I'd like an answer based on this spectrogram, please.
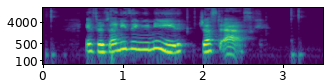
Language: English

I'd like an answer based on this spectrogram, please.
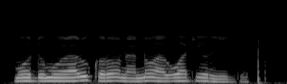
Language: Kikuyu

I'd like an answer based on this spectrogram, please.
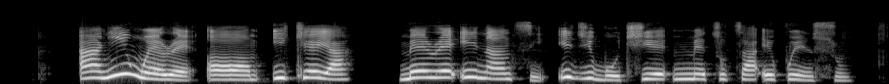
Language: Igbo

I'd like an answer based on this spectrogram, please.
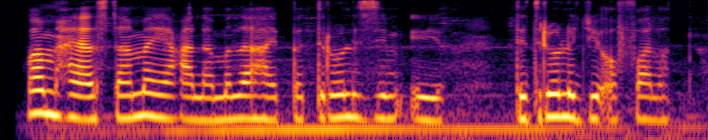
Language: Somali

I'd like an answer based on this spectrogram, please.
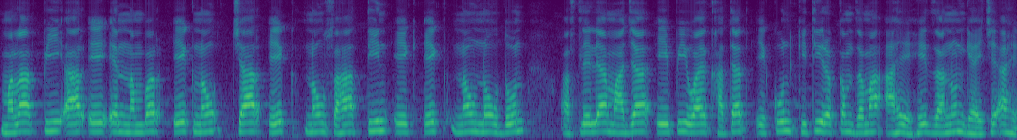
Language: Marathi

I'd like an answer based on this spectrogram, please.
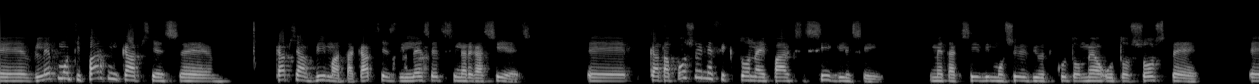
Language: Greek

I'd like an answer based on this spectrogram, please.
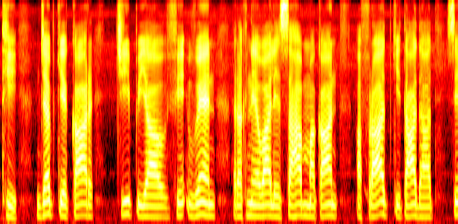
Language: Urdu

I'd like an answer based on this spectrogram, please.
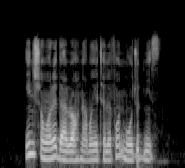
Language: Persian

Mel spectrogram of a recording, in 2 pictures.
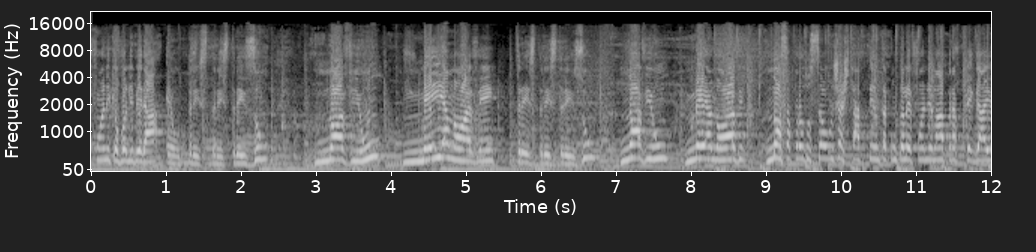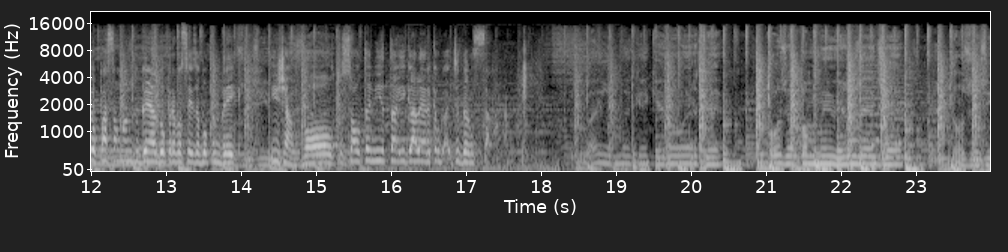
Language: Portuguese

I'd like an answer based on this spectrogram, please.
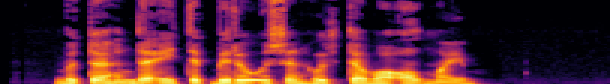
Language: Bashkir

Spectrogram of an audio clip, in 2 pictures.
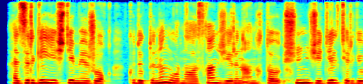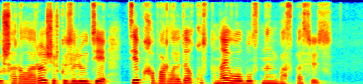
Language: Kazakh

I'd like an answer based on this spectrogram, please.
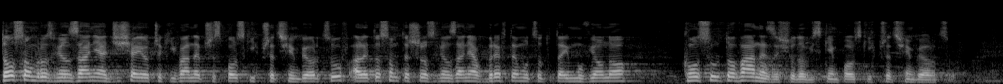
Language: Polish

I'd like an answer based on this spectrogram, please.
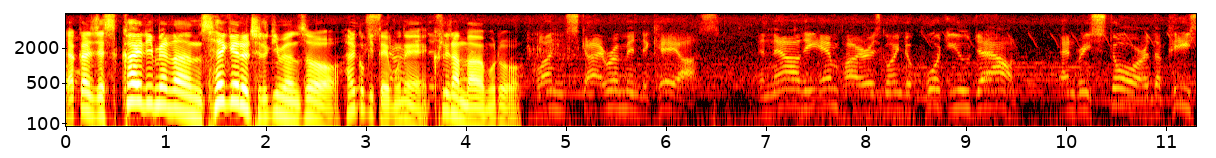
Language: Korean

